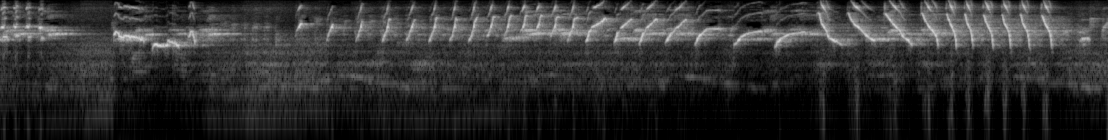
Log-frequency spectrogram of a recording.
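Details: White-rumped shama in fierce competition song, East Java, recorded on a phone for a combined master track: a sharp opening phrase, then long bursts of rapid, high, sweeping notes repeated about three to four per second, growing denser.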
